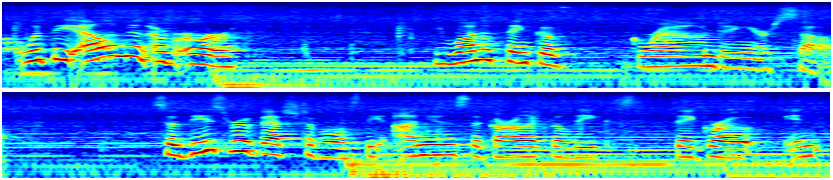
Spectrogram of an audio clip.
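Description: A woman at a fairly slow pace, with faint music in the background. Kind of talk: tutorial. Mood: calm, gentle. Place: kitchen. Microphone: camera far.

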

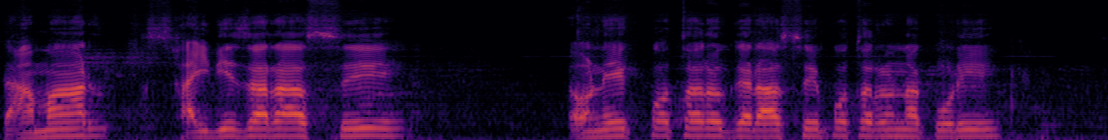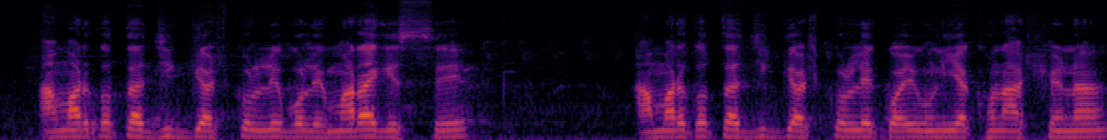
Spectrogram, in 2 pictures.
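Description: A man's high, bright, sharp voice stays monotone and flat in a dry, close sound with no echo. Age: 80s+. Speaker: traditional healer. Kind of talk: direct-to-camera public appeal. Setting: outdoors under a neem tree.

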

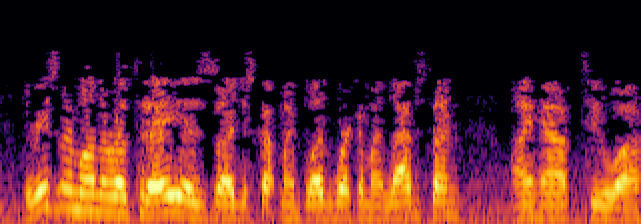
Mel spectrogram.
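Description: The sound is dry with no echo as a man talks at a moderate pace. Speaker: podcast host. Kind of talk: casual podcast monologue. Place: car.

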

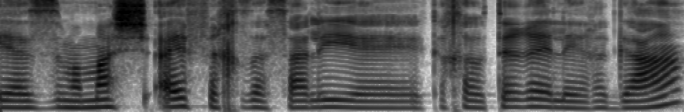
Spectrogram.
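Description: At a fairly slow pace over a quiet background, the voice keeps a monotone, flat intonation in a dry sound with no echo. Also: woman. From Israel, Ashdod; Israel. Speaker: singer and former radio host; former radio host. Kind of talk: interview conversation. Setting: studio. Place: studio. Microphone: studio mic.

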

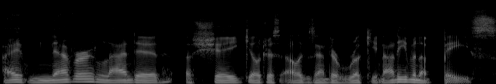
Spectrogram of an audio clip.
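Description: At a fairly slow pace, a man with a very deep, low pitch talks in fairly even intonation, recorded dry with no echo. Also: quiet background. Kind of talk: casual vlog chat. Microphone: phone near.

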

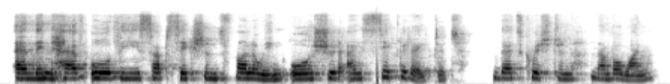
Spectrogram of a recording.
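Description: At a fairly slow pace, a woman speaks with a dark, mellow tone at a fairly high pitch. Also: ordinary pitch variation. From South Africa. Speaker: TV journalist; webinar panelist. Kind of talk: audience question. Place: home room. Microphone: video call.

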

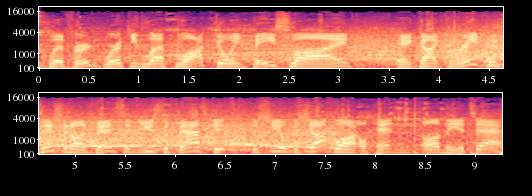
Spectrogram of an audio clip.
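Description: Against loud background noise, a man speaks at a fairly slow pace in a high pitch with lively intonation, the sound dry with no echo. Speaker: basketball play-by-play announcer. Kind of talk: live commentary. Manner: excitable. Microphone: headset.

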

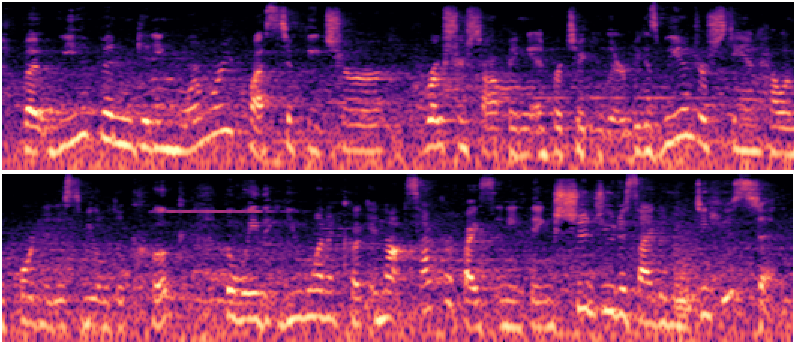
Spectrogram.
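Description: Over music in the background, a woman talks at a very fast pace. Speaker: local guide host. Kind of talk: casual vlog chat. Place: shop. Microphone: camera far.

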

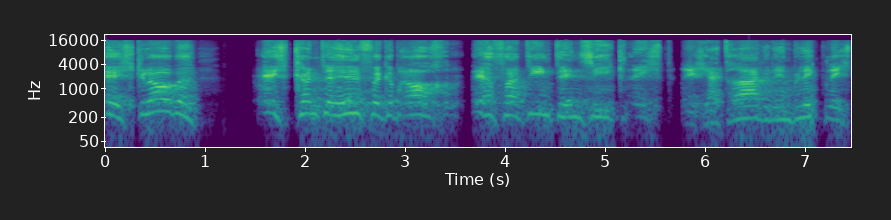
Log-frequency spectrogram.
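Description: A man uses a put-on character voice, raspy and raised to project, moving at a very slow pace. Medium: dub. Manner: commanding, menacing.

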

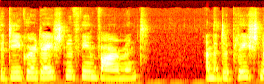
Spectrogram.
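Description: Fairly high in pitch, a woman rattles along at a very fast pace with a somewhat breathy, playful, warm tone. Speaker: voice actor. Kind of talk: voice reel of commercial narration. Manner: polished, bright and upbeat, brisk ad-read delivery.

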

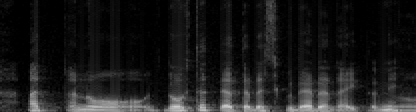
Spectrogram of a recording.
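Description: A woman speaks at a moderate pace with vocal fry and a dark, mellow tone against a quiet background. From Tokushima, Japan. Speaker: novelist and Buddhist nun. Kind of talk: interview answer. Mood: lively, amused, gesturing. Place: home room.

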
